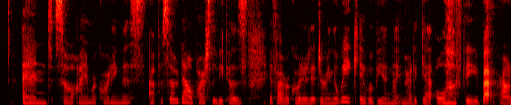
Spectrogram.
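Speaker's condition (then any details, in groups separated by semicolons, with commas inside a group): No condition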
